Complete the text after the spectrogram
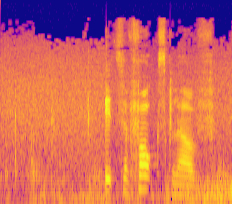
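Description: An elderly woman speaks with animation close to the microphone.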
